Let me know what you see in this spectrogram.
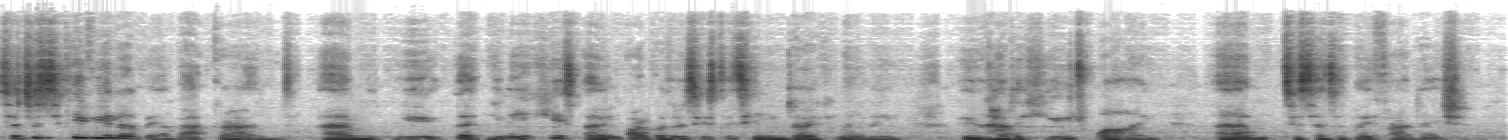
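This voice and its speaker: Against noticeable background noise, a woman speaks at a fairly low pitch with a British accent. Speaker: direct sales presenter. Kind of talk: sales pitch. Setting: live webinar recording. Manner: hesitant, many fillers.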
